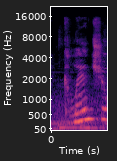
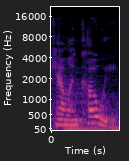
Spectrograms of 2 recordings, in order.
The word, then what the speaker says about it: Kalanchoe: kalanchoe or kalinkowi how is it pronounced well it depends on where you live i pronounce it calen cowy and today i'm going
